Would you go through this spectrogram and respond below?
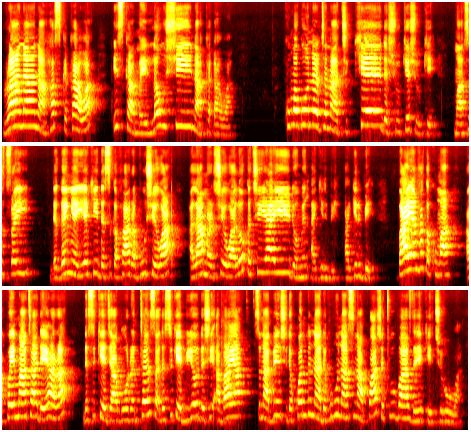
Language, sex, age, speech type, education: Hausa, female, 30-45, spontaneous, tertiary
